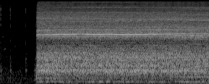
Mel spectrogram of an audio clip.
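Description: Power drill with a large bit boring into wood, starting abruptly after a moment of near silence and then running as a steady high-pitched whine with grinding texture.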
